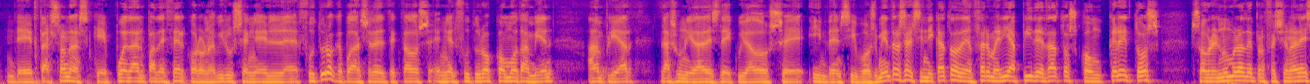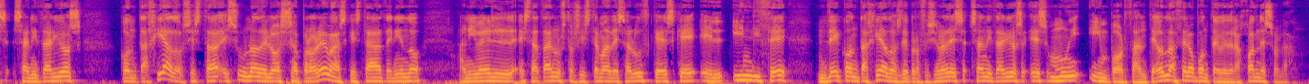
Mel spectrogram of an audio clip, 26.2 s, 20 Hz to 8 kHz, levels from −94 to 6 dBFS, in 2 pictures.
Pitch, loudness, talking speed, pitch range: 125 Hz, -16 LUFS, 170 wpm, 115-140 Hz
